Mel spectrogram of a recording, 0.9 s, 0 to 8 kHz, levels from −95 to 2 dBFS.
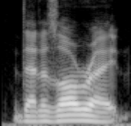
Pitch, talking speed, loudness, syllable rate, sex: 120 Hz, 275 wpm, -13 LUFS, 6.0 syllables/s, male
